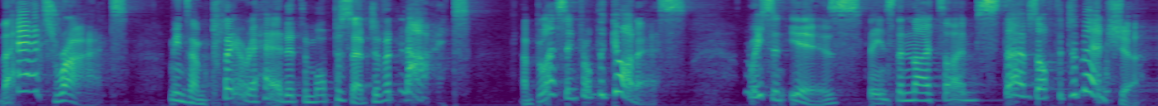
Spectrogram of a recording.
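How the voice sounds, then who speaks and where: A man's voice: sits high, wildly swooping pitch, normal speed, gravelly, a bit bright, slightly rough, voice pushed up, full character voice. A man voicing a blunt, forgetful elderly stallion with rustic, folksy speech in an audiobook. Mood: unashamed. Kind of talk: audiobook character voice.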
